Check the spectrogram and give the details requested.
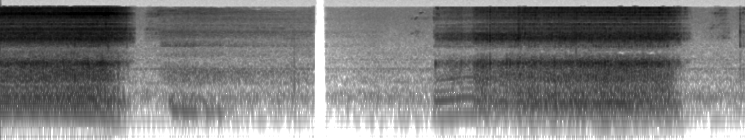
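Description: Two loud, rough, vibrating snores on breathing in, separated by a quieter pause; ordinary snoring.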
